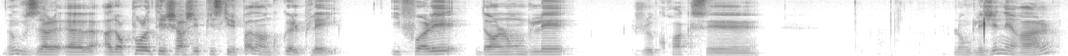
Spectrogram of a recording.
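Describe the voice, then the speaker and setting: Chatty French man with a gravelly voice. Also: medium pitch, a little slow, long pauses. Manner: chatty, irreverent, mild swearing, talks to himself. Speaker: tech tutorial host. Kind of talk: casual screen-recorded tutorial.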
